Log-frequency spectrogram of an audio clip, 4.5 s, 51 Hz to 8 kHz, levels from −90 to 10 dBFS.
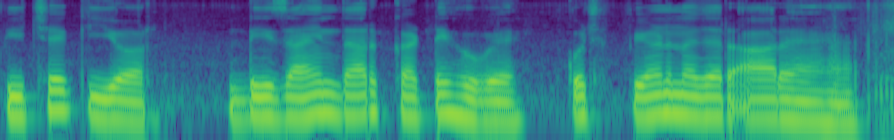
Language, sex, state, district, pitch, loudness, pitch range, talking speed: Hindi, male, Jharkhand, Garhwa, 120 Hz, -14 LUFS, 110-130 Hz, 175 wpm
